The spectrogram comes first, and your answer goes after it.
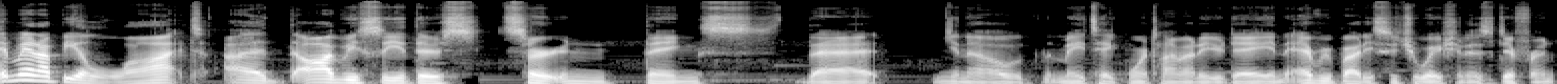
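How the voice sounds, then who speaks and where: A man's fairly low voice with big swings in loudness, hardly any pauses, and music in the background. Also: ordinary pitch variation. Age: 20s. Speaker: college student vlogger. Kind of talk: casual personal vlog monologue. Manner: hesitant, many fillers.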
